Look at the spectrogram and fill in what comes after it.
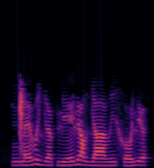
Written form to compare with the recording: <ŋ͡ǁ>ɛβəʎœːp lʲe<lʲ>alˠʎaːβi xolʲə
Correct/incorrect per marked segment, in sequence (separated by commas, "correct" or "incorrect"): correct, correct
